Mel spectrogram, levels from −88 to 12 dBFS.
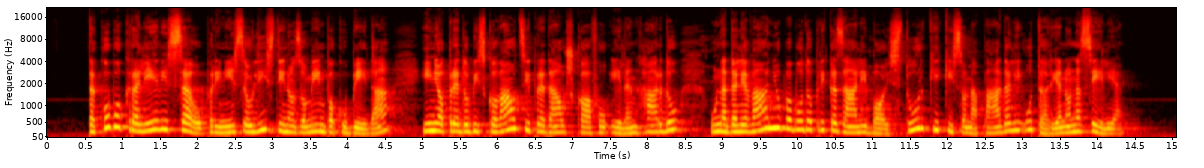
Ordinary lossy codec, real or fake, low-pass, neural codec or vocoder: none; real; none; none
